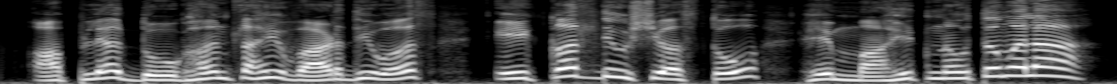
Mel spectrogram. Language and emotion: Marathi, surprised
